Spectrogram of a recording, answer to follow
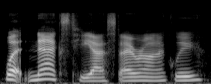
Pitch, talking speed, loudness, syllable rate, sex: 190 Hz, 140 wpm, -19 LUFS, 5.1 syllables/s, female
